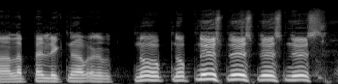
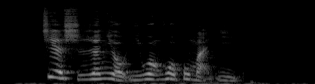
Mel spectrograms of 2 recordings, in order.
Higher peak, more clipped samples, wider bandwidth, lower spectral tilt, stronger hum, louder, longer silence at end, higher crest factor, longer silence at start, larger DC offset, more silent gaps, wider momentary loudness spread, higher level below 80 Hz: first, 0 dBFS vs -20 dBFS; neither; second, 13.5 kHz vs 16 kHz; first, -5 dB/octave vs -2.5 dB/octave; neither; first, -15 LUFS vs -37 LUFS; second, 0.15 s vs 0.6 s; second, 14 dB vs 20 dB; second, 0 s vs 0.2 s; neither; neither; second, 9 LU vs 17 LU; first, -66 dBFS vs -74 dBFS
